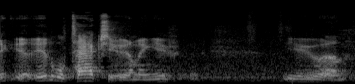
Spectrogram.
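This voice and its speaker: This is a man with an American accent. Behind him, background noise is noticeable. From Oklahoma City. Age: 60s. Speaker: artist and art teacher. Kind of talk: interview. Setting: art walk event. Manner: halting, many fillers.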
